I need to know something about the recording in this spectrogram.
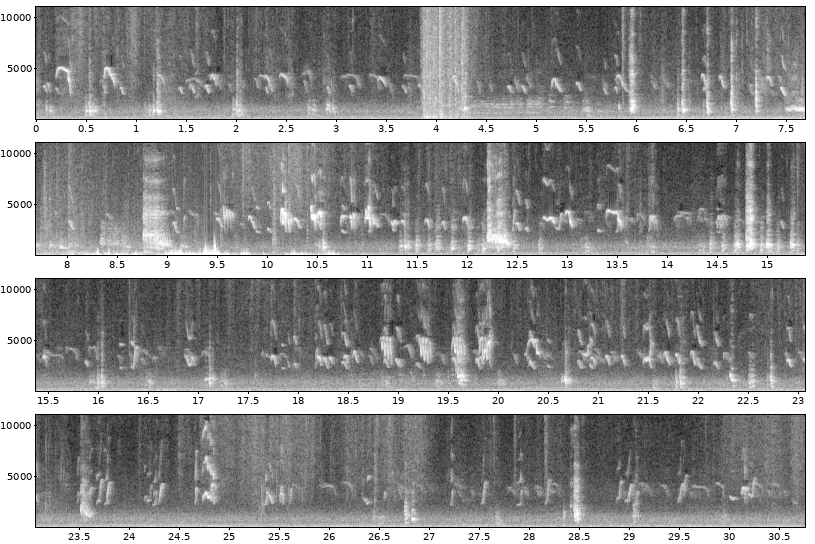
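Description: Game hen clucking while her chicks peep with many short high chirps throughout. A sharp knock about four seconds in, and a loud low rustle lasting about two seconds near the middle.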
